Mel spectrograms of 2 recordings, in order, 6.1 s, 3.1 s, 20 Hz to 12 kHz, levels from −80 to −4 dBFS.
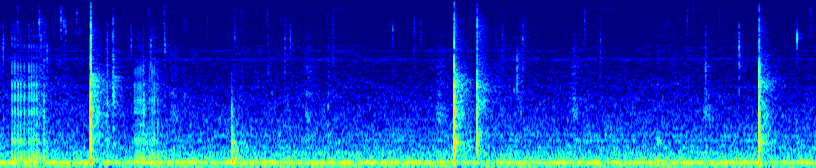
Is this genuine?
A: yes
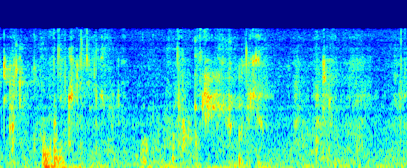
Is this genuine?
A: no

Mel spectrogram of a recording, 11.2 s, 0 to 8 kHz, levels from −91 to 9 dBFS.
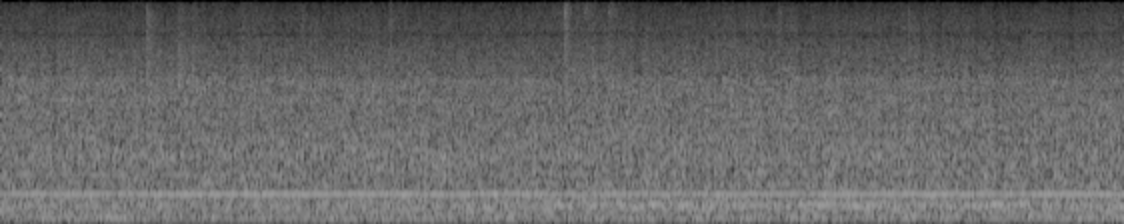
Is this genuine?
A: yes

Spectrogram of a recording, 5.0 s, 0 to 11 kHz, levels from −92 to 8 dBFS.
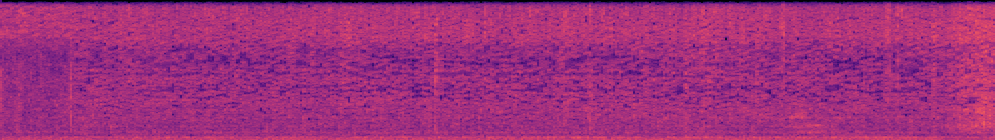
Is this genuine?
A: no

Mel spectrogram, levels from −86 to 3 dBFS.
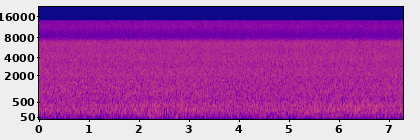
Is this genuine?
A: yes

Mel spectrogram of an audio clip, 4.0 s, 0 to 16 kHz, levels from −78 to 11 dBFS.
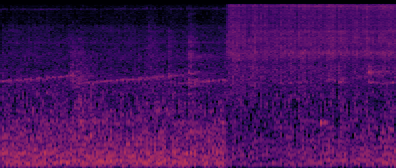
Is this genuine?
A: no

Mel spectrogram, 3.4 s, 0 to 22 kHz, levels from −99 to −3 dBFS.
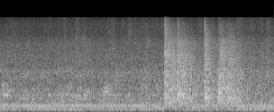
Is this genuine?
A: yes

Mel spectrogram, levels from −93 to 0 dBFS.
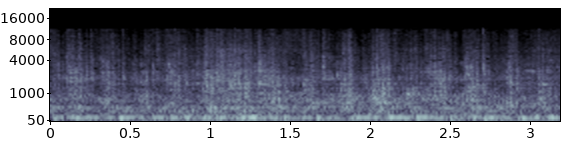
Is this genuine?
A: no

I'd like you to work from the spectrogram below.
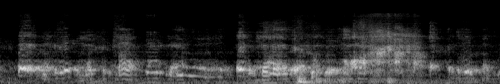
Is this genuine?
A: no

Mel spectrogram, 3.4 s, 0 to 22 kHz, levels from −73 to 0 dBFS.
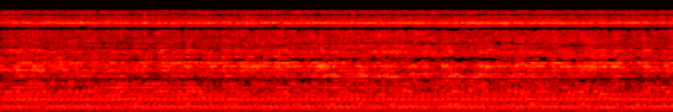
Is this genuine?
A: yes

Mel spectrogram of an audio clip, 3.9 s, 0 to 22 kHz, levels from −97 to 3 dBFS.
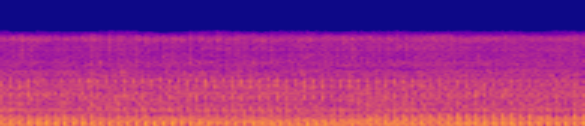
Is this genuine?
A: no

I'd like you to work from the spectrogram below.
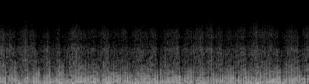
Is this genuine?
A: no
